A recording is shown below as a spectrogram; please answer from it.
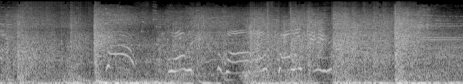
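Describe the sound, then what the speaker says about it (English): Zenless Zone Zero combat plays out with a steady wash of loud impacts, whooshes and crashes, while chirpy electronic tones and warbling effects flutter over the action. "Actually, all the combat sound effects are awesome"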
